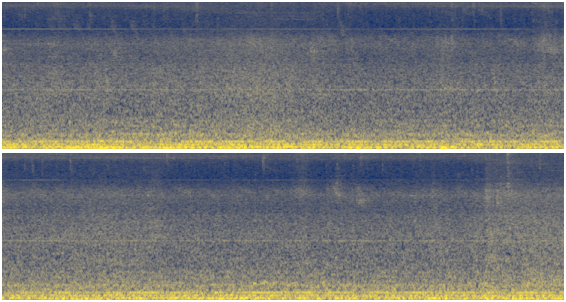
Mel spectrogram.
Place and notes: Wanli Dist., New Taipei City - Fishing port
